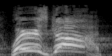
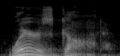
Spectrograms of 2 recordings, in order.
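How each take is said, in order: First: It is yelled very loudly. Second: It is said sternly at normal volume.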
